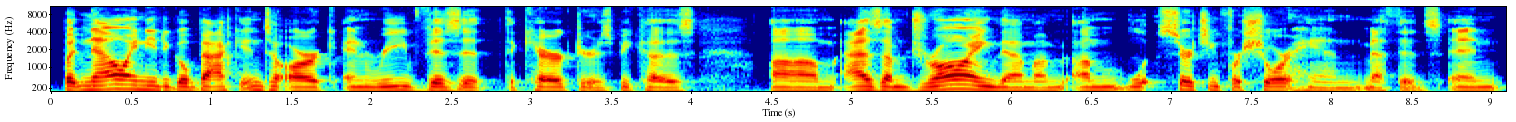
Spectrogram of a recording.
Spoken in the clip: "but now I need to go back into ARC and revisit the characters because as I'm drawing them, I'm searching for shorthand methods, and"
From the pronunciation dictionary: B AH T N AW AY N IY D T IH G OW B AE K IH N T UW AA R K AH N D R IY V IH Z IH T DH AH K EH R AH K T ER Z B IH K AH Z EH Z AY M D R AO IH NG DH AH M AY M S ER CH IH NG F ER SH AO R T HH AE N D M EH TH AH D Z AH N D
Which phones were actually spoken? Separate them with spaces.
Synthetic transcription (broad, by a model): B AH T N AW AY N IY D T IH G OW B AE K IH N T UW AA R K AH N R IY V IH Z IH T DH AH K EH R AH K T ER Z B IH K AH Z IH Z AY M D R AO IH NG DH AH M AY M S ER CH IH NG F ER SH AO R T HH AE N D M EH TH AH D Z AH N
